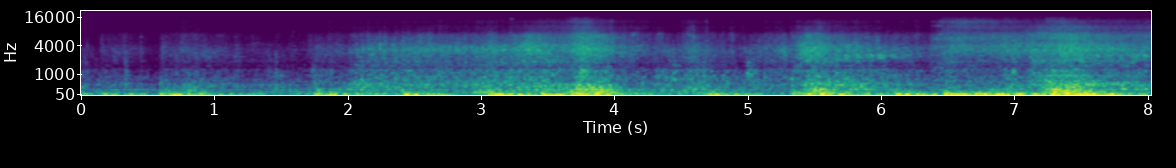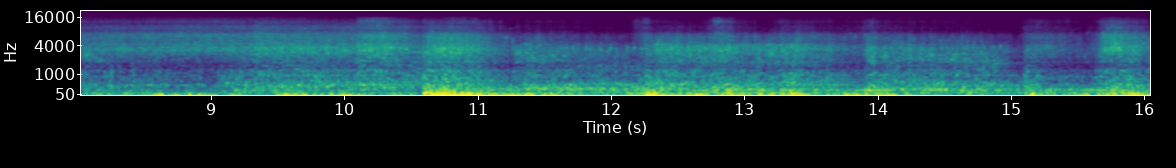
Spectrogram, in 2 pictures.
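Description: A large monster roars and stomps.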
